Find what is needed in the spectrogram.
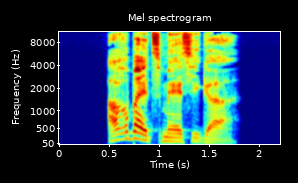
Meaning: inflection of arbeitsmäßig: 1. strong/mixed nominative masculine singular 2. strong genitive/dative feminine singular 3. strong genitive plural
- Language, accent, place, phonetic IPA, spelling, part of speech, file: German, Germany, Berlin, [ˈaʁbaɪ̯t͡smɛːsɪɡɐ], arbeitsmäßiger, adjective, De-arbeitsmäßiger.ogg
